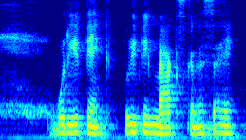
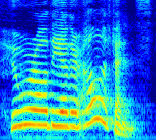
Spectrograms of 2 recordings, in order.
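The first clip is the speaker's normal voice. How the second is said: put-on high, quick, curious child elephant; a small calf asking, eager and high; little elephant voice; 9 semitones higher, 7 dB louder, faster than usual. Baby elephant Ruby asking Ivan about the zoo, high and eager.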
